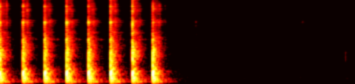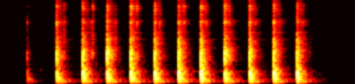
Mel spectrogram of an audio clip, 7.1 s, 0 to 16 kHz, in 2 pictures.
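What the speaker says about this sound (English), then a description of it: "almost just using the weight of the hammer just to tap it in" A small hammer lightly taps a part on a 1/8-scale Pocher Porsche 917 model kit, resting on a cutting mat on the bench: two quick runs of about eight evenly spaced sharp taps, separated by a pause of near silence.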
